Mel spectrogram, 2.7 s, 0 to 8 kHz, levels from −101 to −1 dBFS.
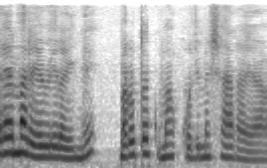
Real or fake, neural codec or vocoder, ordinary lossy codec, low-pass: fake; codec, 16 kHz in and 24 kHz out, 1.1 kbps, FireRedTTS-2 codec; AAC, 32 kbps; 7.2 kHz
